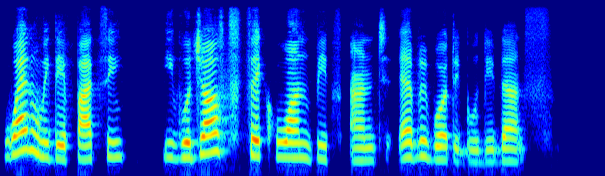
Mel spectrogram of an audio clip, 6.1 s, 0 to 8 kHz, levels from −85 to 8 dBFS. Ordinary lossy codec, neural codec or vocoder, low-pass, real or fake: none; codec, 16 kHz, 0.5 kbps, FunCodec, trained on LibriTTS, 25 frames a second; 7.2 kHz; fake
